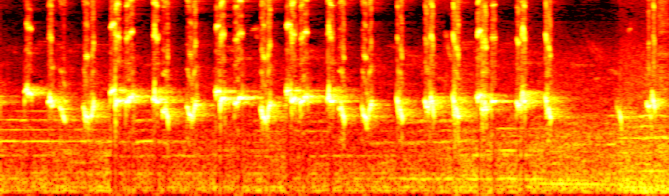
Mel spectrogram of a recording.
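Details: Night-time yellow-vented bulbul song used to provoke other bulbuls: quick, bubbly, down-slurred chattering notes repeated rapidly, fading out toward the end with a last isolated note.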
